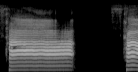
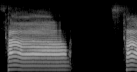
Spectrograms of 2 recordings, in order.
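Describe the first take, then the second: No difference in how they are said.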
